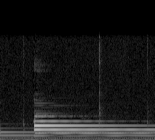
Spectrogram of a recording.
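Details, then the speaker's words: Grandfather clock tube gong struck by a hammer whose leather pad is not too hard: single clean strike with clear steady tone decaying smoothly, no harsh tinny edge; this hammer leather sounds fine. "But this one's not this this leather's not too hard. And this one's not too bad hardness-wise."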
